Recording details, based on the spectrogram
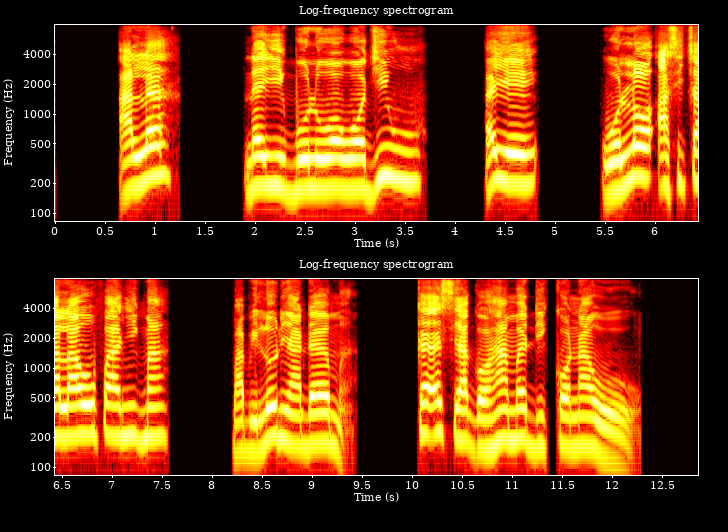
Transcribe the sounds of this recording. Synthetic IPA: a˨lɛ˦ | nɛ̃˨ji˨ɡ͡bo˨lo˨wɔ˨wɔ˨d͡ʑi˦wu˦ | e˦jɛ˦ | wo˨lɔ˦ʔa˨si˨t͡ʃa˦la˦wo˦ɸɛ˦a˨ɲĩ˦ɡ͡bã˦ | ba˨bi˨lo˦nĩ˦a˨ɖɛ˦ɛ˦mɛ̰˨ | kɛ˦e˦si˨a˨ɡɔ˨ɦã˦mɛ̃˦ɖi˨kɔ˦nã˦wo̰˨

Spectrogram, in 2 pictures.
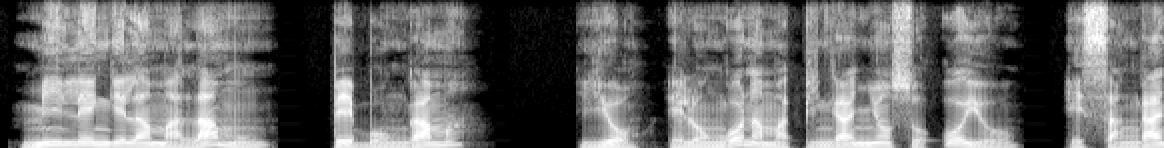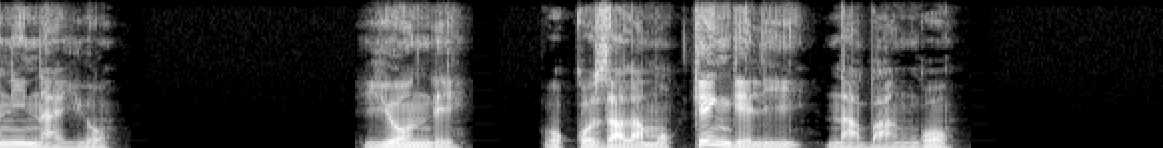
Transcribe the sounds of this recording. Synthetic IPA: mi˦le˦ŋɡe˦la˦ma˨la˦mu˨ | pe˦bo˨ŋɡa˦ma˦ | jɔ˦ | e˨lɔ˨ŋɡɔ˦na˨ma˨pi˨ŋɡa˦ɲɔ˦nsɔ˨o˦jo˦ | e˨sa˨ŋɡa˦ni˦na˨jɔ˦ | jɔ˦nde˨ | o˨ko˨za˨la˨mo˨kɛ˦ŋɡe˨li˨na˨ba˨ŋɡo˦

